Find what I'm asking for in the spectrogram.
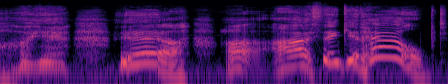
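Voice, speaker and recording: This is a put-on character voice with a nervous tone. It moves at a fairly slow pace. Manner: nervous, stammering.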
